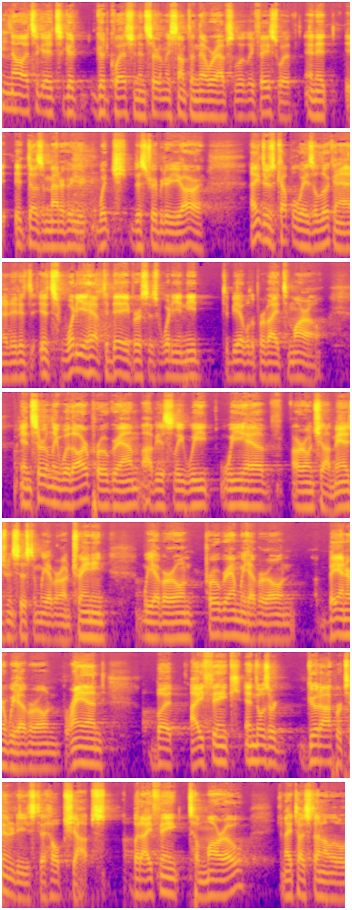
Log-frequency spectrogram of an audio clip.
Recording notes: We were on stage at AAPEX EDU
